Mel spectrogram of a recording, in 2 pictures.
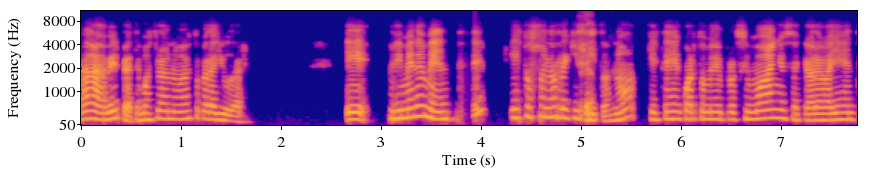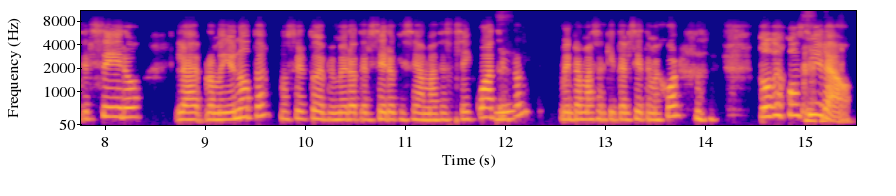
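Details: Adult woman speaking Spanish; Normal speech.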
